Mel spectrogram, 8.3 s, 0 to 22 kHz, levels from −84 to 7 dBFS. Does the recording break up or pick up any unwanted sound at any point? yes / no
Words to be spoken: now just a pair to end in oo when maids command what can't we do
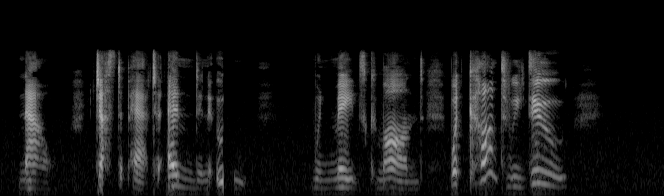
yes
